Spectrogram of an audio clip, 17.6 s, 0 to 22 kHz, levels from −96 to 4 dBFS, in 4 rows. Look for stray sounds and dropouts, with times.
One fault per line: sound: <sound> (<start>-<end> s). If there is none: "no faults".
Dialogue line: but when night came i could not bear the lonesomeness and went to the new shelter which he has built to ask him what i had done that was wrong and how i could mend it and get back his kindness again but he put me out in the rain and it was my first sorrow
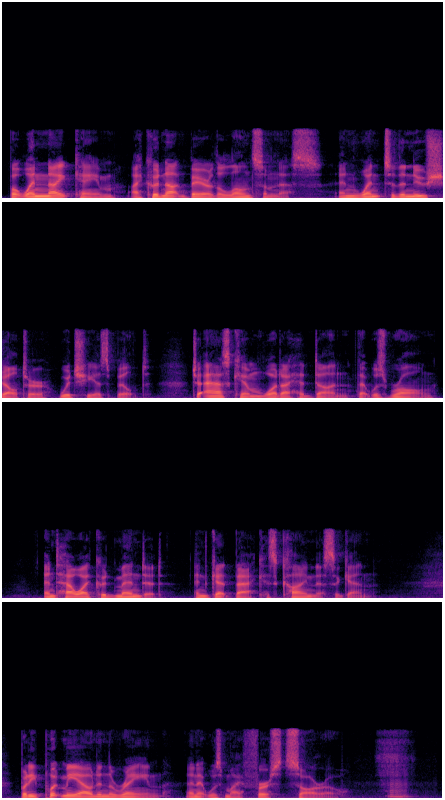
sound: sniff (16.9-17.4 s)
